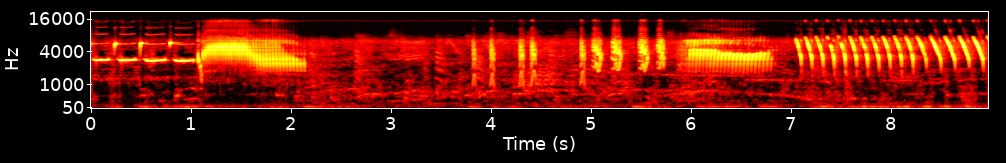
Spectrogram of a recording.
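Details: Singing canary, a long rolling song meant to coax young or reluctant canaries to sing: clipped whistled notes, a harsh buzzy phrase, scattered sharp chips, another buzz, then a rapid run of descending repeated notes.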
